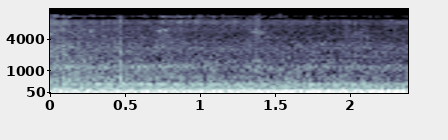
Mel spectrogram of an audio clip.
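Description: Honda Accord's engine idling, a steady low hum.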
